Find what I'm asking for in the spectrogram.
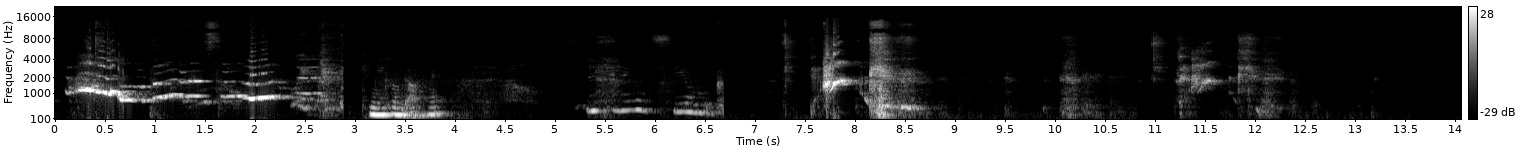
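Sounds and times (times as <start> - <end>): woman crying out: 0.0 - 2.9
woman laughing breathily: 8.1 - 10.8, 11.7 - 13.4.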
